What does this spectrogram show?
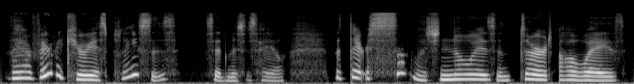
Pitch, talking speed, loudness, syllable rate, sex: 230 Hz, 160 wpm, -16 LUFS, 4.6 syllables/s, female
